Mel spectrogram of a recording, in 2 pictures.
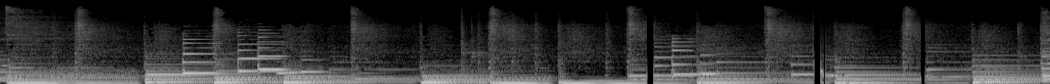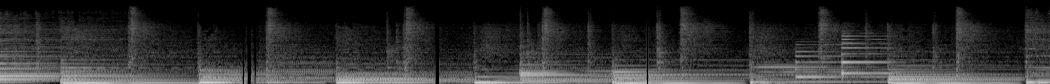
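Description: At 6.47, 8.14, 9.21, 12.92, 14.85 and 16.95 s, corrupt frames are muted: the decoder rejects damaged compressed frames and the player inserts silence. Each dropout lasts 0.05 to 0.16 s and begins abruptly, showing as a flat waveform and a full-height blank column on a spectrogram, with no loss of timing.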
